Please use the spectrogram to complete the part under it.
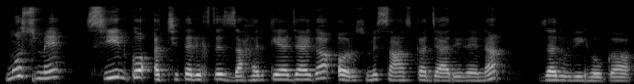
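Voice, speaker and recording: A woman's voice: medium pitch, normal speed, dark tone. A woman teaching an online recitation lesson, patiently explaining and drilling syllables one at a time.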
